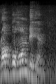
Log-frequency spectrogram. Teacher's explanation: By closing our lips on meme with a long gunna and then opening them with a ba. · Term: ikhfa shafawi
